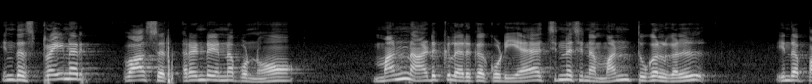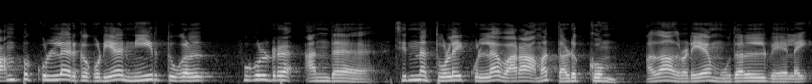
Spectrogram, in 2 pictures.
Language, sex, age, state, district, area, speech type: Tamil, male, 18-30, Tamil Nadu, Pudukkottai, rural, spontaneous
